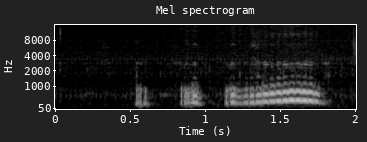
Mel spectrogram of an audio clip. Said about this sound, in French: C'est le jingle pigeon. Ah, le jingle pigeon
